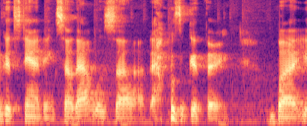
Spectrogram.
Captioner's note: chuckling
